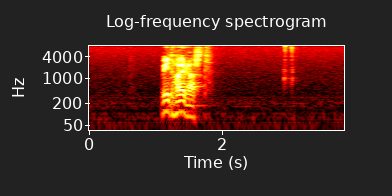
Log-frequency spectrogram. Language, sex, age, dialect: Faroese, male, 36-60, Suðurstreymoy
